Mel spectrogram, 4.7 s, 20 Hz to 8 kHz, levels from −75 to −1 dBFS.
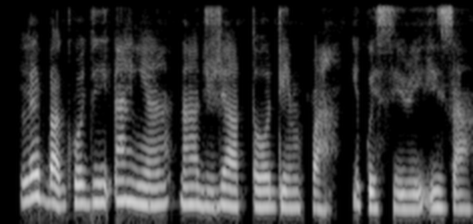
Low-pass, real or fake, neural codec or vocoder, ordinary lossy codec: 7.2 kHz; fake; codec, 16 kHz in and 24 kHz out, 1.1 kbps, FireRedTTS-2 codec; none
